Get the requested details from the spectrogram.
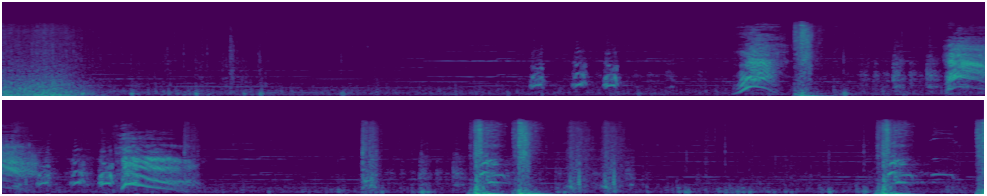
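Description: Dogs named Bailey and Kizu bark in scattered, irregular bursts, some sharp and short, others longer and more drawn out, with quieter breathy panting sounds in between, at their home in the town of Coral.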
